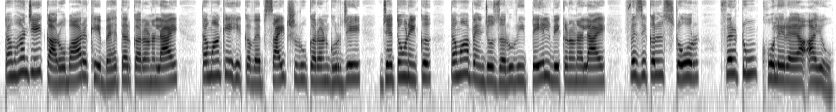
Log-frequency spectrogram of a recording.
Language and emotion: Sindhi, neutral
